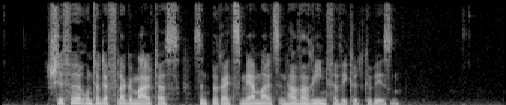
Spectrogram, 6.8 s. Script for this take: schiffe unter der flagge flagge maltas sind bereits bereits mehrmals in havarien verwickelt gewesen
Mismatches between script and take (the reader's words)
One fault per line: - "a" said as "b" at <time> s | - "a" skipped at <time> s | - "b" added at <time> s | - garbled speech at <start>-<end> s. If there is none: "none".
- "flagge" skipped at 1.8 s
- "bereits" skipped at 3.2 s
